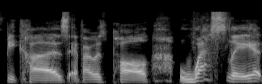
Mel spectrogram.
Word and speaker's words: Wesley: So while her, marriage may have did with Paul, I believe it's Wesley, not Weasley.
